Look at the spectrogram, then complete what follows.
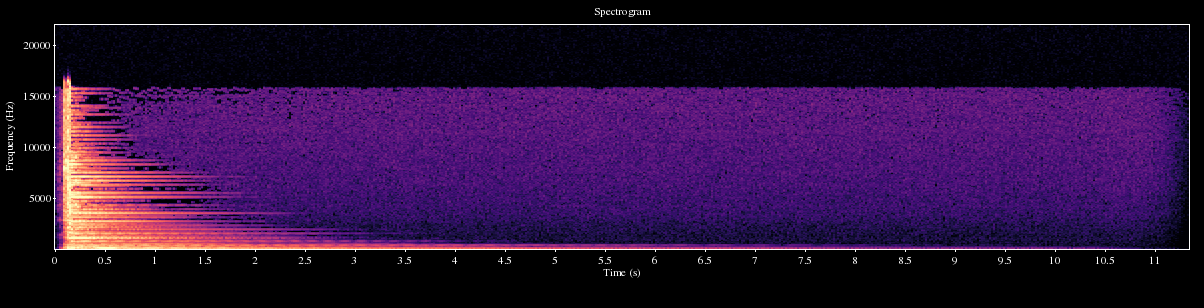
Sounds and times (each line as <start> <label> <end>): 0.0 acoustic guitar strum with medium metal pick 9.9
